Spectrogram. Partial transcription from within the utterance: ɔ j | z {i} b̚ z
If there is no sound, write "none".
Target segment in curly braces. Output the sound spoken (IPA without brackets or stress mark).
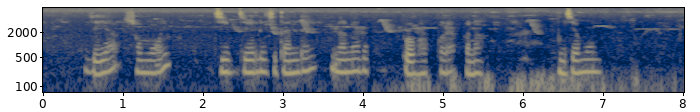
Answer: i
